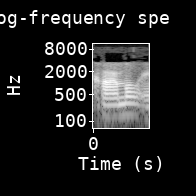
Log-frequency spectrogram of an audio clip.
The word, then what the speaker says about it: Carmel: I like Carmel, but it's called pronounced Carmel.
